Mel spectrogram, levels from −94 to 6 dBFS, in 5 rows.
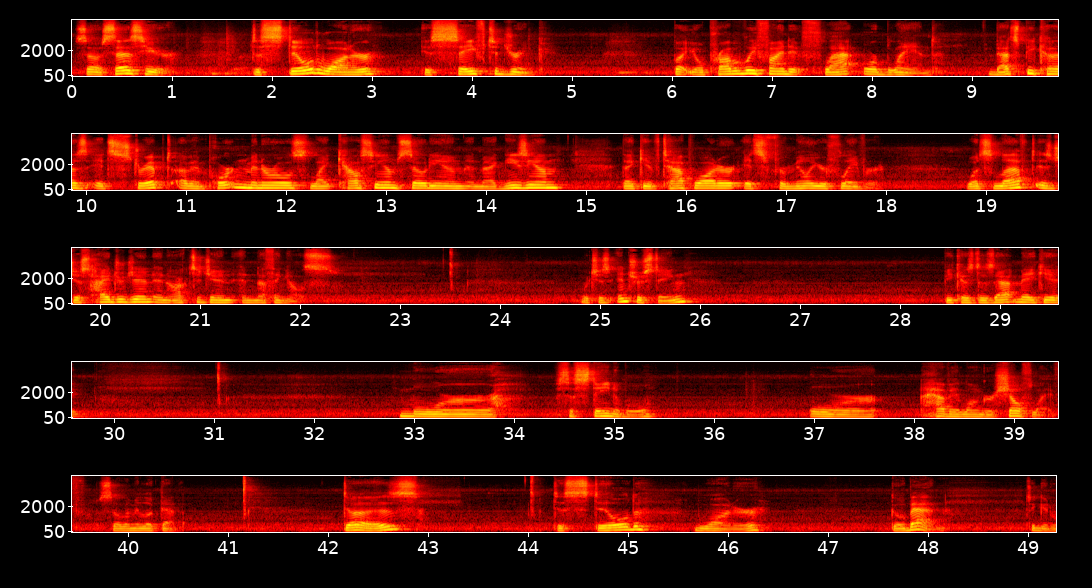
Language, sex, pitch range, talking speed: English, male, 135-165 Hz, 95 wpm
